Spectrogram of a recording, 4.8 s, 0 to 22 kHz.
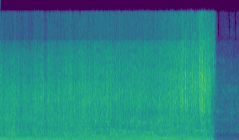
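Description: Union Pacific Big Boy 4014 steam locomotive sounding its whistle in Bunkie, Louisiana: one long, loud, steady chord held for about four seconds over hiss, then cut off abruptly.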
